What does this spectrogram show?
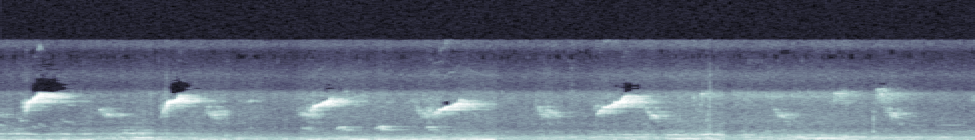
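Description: A bird chirping in a garden: a run of short, high calls that each sweep down in pitch, about one a second, with fainter calls in between.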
